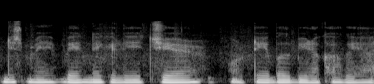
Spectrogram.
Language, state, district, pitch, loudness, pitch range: Hindi, Arunachal Pradesh, Papum Pare, 100 Hz, -16 LUFS, 100-105 Hz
